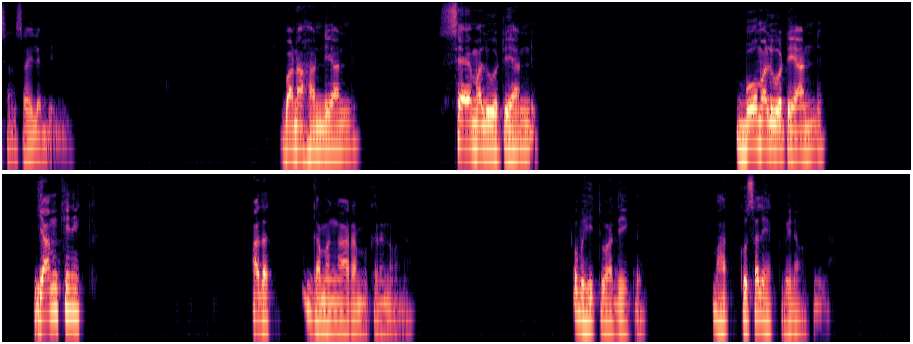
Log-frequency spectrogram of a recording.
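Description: A man speaks calmly and slowly, with long pauses, close to a microphone.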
